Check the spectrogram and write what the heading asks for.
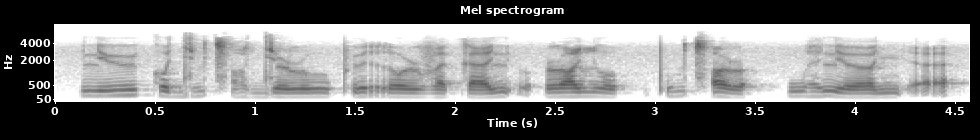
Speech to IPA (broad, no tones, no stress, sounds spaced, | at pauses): lʲ ʉː k o dʲ ṳ t͡sʼ ɑ̤ dʲ ɵ ɭ uː pʼ ʉ r oː ɭ v æ k æ lʲ o̰ | ɭ ɑ ʎ o | pʼ ṳ t͡sʼ ɑ ɭ | w ɛ̤ lʲ œː nʲ æ̰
